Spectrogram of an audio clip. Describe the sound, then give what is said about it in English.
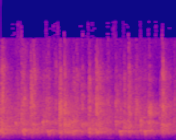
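A large crowd claps together in a dense, steady wash of applause that holds at an even, fairly loud level for a couple of seconds, with no voices standing out. “Come on, clap today if you're willing just to just lift it up today.”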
